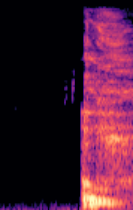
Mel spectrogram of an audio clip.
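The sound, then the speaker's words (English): A single short, harsh cough from a person, loud and abrupt after near silence, with a rough throat-clearing quality. “Why am I coughing this much?”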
